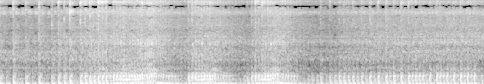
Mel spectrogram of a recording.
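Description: Bored-up Yamaha X-Ride scooter engine running through a TK Moto tri-oval aftermarket silencer: idling, then revved three times in quick succession from about a second in, then dropping back to idle. The silencer keeps the engine's scream from coming straight out.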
